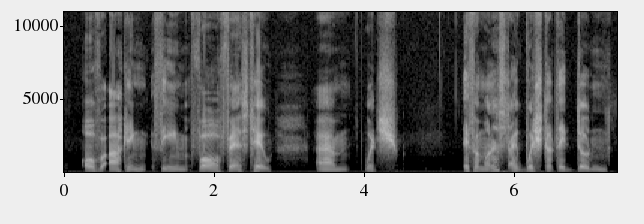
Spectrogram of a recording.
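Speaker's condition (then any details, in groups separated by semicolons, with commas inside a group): Cerebral palsy; tight muscles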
